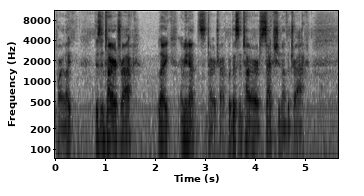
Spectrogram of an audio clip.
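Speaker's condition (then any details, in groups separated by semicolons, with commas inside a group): No condition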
